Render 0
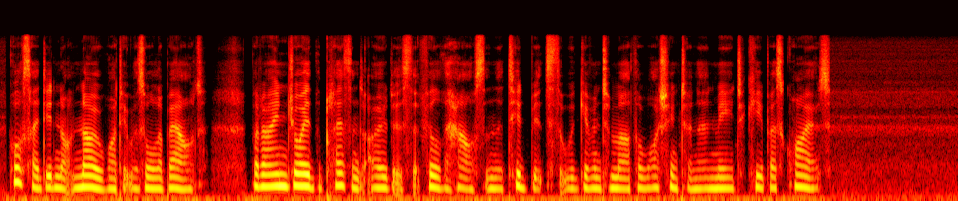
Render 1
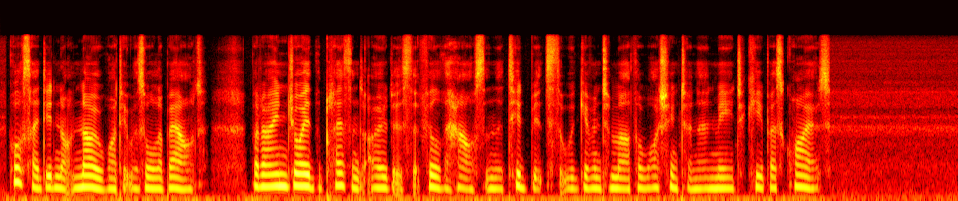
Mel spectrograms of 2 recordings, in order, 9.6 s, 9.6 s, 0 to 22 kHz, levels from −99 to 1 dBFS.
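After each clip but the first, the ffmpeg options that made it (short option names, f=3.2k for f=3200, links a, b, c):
-af "tiltshelf=f=1.1k:g=-3.5,volume=6.5dB"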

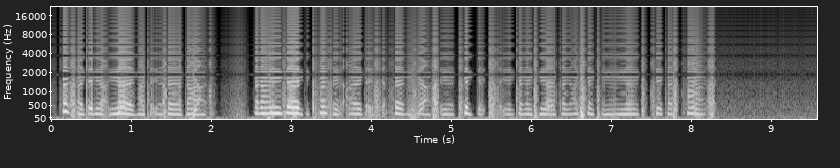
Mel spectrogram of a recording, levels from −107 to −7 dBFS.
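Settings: -af "acrusher=samples=24:mix=1:aa=0.000001"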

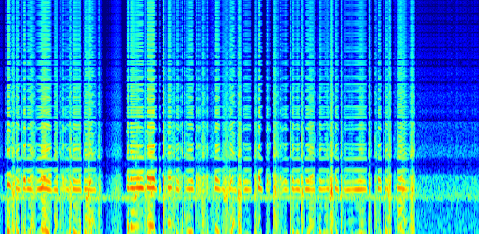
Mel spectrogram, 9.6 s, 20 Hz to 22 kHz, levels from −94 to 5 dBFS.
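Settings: -af "afftfilt=real='real(if(lt(b,1008),b+24*(1-2*mod(floor(b/24),2)),b),0)':imag='imag(if(lt(b,1008),b+24*(1-2*mod(floor(b/24),2)),b),0)':win_size=2048:overlap=0.75,volume=3dB"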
